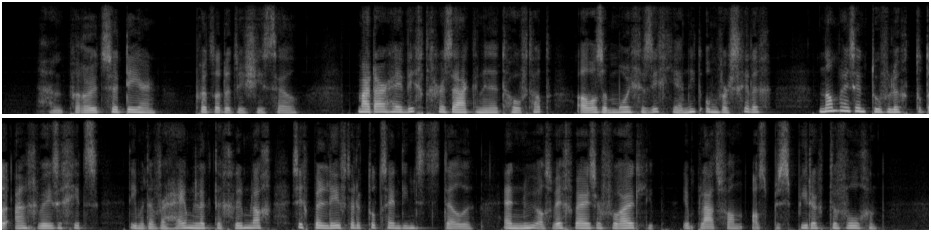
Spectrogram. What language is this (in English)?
Dutch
